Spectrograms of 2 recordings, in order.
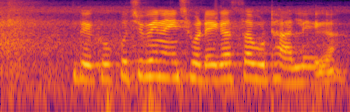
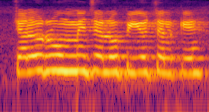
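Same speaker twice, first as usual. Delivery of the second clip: calling out; 5 semitones higher, 5 dB louder than usual. Real, not acted. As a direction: call him into the room. Calling baby to the room.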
